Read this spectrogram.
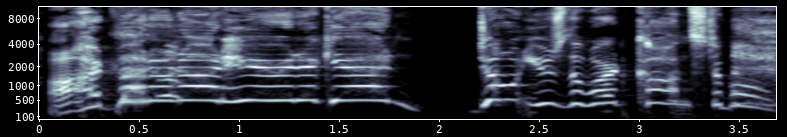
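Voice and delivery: hammed-up outrage, half laughing; mock scolding. Host forbidding the word constable, high mock scolding. Playful scolding over fake British accents.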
